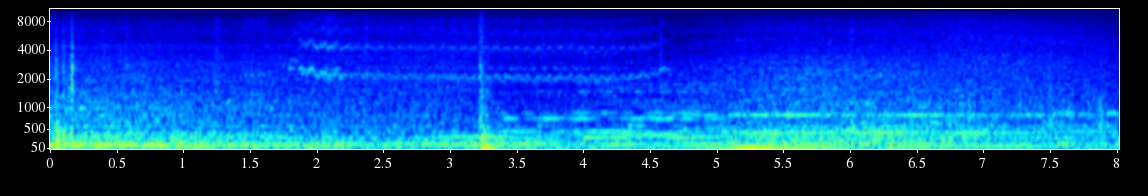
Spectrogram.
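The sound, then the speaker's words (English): A taxi cab pulls up and drives off on an empty street: steady road and engine noise throughout, with a brief knock near the middle and a low engine rumble swelling afterward. No voices. “A taxi cab pulls up and she gets in.”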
